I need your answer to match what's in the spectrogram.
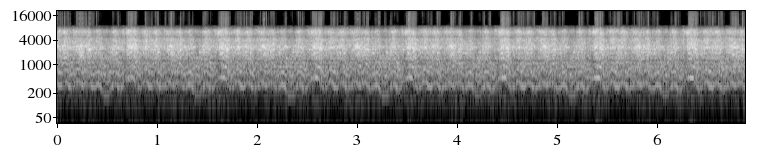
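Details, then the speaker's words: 1964 Chevy Impala SS convertible after 35 years in a shed, weak spark suspected from the coil: starter spins the engine at an even, steady rhythm but it never catches; cranks with no start, cause unconfirmed. "okay well this thing is so so close to wanting to start but it just won't push over that last little Edge"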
